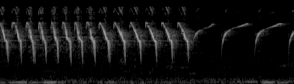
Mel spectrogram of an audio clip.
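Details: Canary song used as a tutor recording for young canaries: a rapid trill of sharp descending notes, about eleven per second, then several slower upward-sweeping whistles.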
